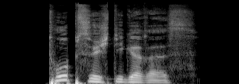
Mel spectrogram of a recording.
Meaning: strong/mixed nominative/accusative neuter singular comparative degree of tobsüchtig
- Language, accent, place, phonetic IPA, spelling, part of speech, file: German, Germany, Berlin, [ˈtoːpˌzʏçtɪɡəʁəs], tobsüchtigeres, adjective, De-tobsüchtigeres.ogg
